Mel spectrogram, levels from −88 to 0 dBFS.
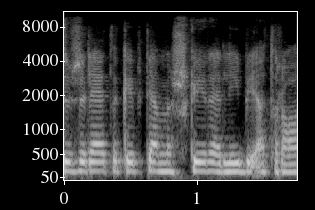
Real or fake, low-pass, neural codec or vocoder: real; 9.9 kHz; none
